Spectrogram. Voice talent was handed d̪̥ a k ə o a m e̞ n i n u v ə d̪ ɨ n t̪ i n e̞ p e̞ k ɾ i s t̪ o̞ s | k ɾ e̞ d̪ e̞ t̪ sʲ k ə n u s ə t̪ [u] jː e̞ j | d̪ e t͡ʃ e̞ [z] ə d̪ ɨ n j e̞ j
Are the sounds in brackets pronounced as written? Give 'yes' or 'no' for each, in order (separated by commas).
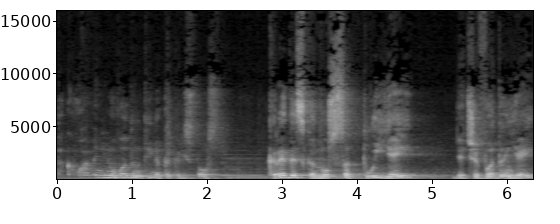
yes, no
